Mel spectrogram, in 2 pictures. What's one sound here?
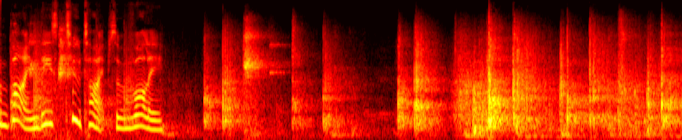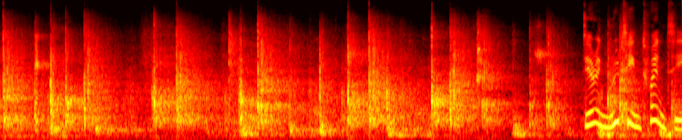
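A squash ball smacks against a wall and racquets with sharp, echoing knocks.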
